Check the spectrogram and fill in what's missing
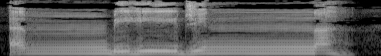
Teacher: خطأ على القول بإخفاء الميم، على القول بإخفاء الميم هذا خطأ، لابد أن يطول الغنة فيقول أم به جنة، لأن غنة الإخفاء غنة كاملة كما ذكرنا في ميزان الغنن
